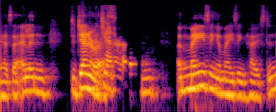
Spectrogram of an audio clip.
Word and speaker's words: DeGeneres: So Ellen DeGeneres.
